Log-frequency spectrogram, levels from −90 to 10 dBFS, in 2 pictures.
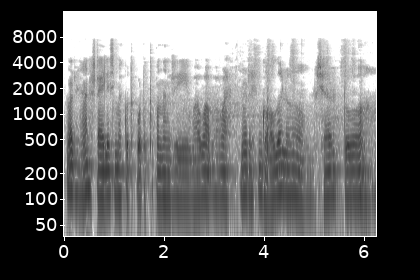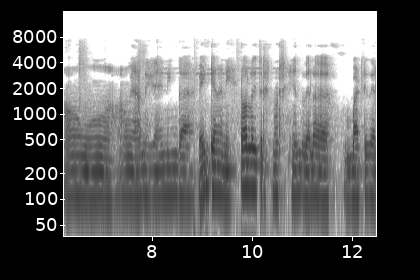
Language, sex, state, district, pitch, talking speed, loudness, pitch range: Kannada, male, Karnataka, Bijapur, 110 Hz, 45 wpm, -20 LUFS, 105-115 Hz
